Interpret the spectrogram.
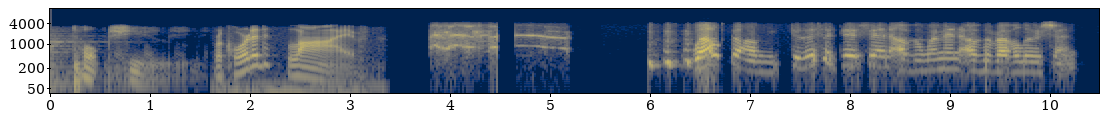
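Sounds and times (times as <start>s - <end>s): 
speech: 0.3s - 3.2s, 6.4s - 10.3s
rooster crowing: 3.8s - 5.3s
laughter: 6.0s - 6.5s.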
